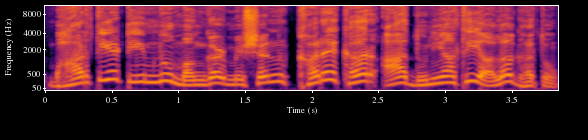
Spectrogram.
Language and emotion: Gujarati, surprised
